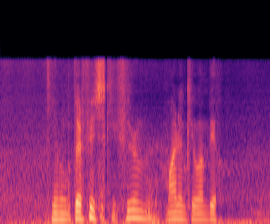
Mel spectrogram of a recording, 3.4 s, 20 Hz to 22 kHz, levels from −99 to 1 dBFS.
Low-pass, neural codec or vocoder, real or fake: 7.2 kHz; codec, 16 kHz in and 24 kHz out, 0.9 kbps, LongCat-Audio-Codec, four codebook decoder; fake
